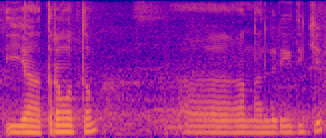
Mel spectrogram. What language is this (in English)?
Malayalam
